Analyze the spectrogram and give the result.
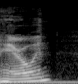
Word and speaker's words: heroine: It could be my southernism, but yeah, it's heroin and heroin. The drug doesn't have an E at the end, and yes.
